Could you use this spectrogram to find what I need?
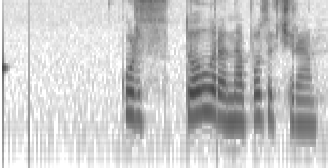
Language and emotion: Russian, neutral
